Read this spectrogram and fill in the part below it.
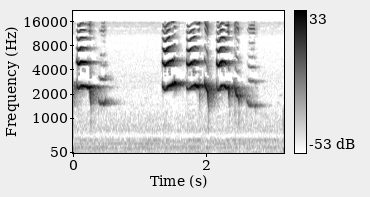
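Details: Indoor pet cockatiel singing its first serenade to a mate: a pure, falling whistle, a pause, then a run of ringing whistled notes that slide downward at the end.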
